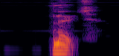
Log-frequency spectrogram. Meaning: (adjective) 1. Subject to discussion (originally at a moot); arguable, debatable, unsolved or impossible to solve 2. Being an exercise of thought; academic
- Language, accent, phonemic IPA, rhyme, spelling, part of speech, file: English, Australia, /muːt/, -uːt, moot, adjective / noun, En-au-moot.ogg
